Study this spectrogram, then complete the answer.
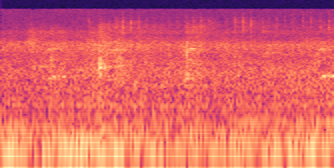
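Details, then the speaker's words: Shimano cassette-type ball-bearing stock hub after repack and refitting with wheel centered and quick release tightened: soft, even whir of the spinning wheel with no scraping or rhythmic rotor rub; brake runs clear, noise gone, quiet wheel spin. "Yan, okay na, wala na yung tunog niya, no? Tahimik na rin siya."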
